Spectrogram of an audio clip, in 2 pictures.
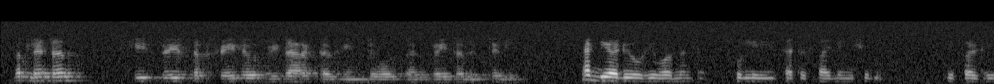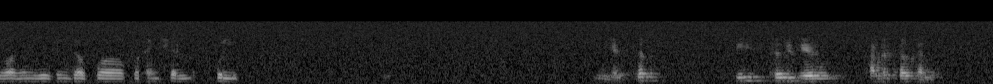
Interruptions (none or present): none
